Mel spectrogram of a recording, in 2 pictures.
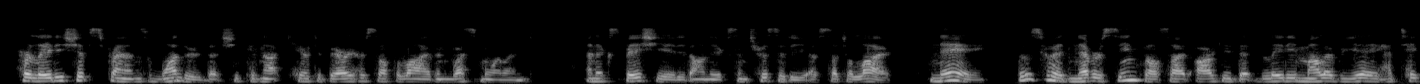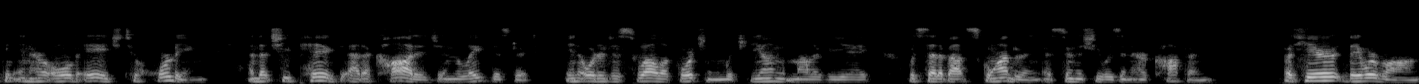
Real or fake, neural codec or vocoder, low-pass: real; none; 5.4 kHz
